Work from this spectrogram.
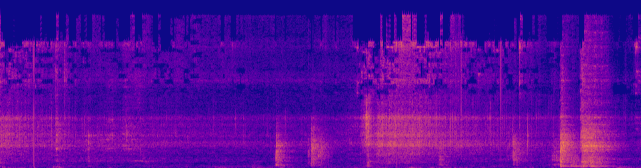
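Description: Pakoras dropping into hot kadhi, with a steady low sizzle and several sharp splashing bursts as pieces go in, growing busier toward the end; close and fairly quiet, no voices.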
